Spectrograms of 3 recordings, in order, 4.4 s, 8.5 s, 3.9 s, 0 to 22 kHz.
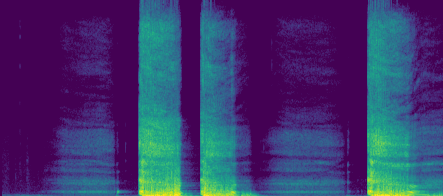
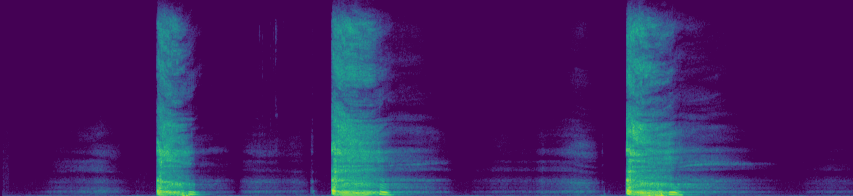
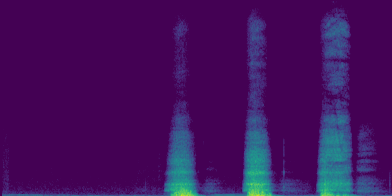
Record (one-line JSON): {"cough_length": "4.4 s", "cough_amplitude": 32768, "cough_signal_mean_std_ratio": 0.46, "three_cough_length": "8.5 s", "three_cough_amplitude": 29169, "three_cough_signal_mean_std_ratio": 0.33, "exhalation_length": "3.9 s", "exhalation_amplitude": 16088, "exhalation_signal_mean_std_ratio": 0.31, "survey_phase": "beta (2021-08-13 to 2022-03-07)", "age": "18-44", "gender": "Female", "wearing_mask": "No", "symptom_cough_any": true, "symptom_runny_or_blocked_nose": true, "symptom_shortness_of_breath": true, "symptom_sore_throat": true, "symptom_fatigue": true, "symptom_fever_high_temperature": true, "symptom_headache": true, "symptom_change_to_sense_of_smell_or_taste": true, "symptom_loss_of_taste": true, "symptom_other": true, "symptom_onset": "2 days", "smoker_status": "Never smoked", "respiratory_condition_asthma": false, "respiratory_condition_other": false, "recruitment_source": "Test and Trace", "submission_delay": "1 day", "covid_test_result": "Positive", "covid_test_method": "RT-qPCR", "covid_ct_value": 14.4, "covid_ct_gene": "ORF1ab gene", "covid_ct_mean": 14.6, "covid_viral_load": "16000000 copies/ml", "covid_viral_load_category": "High viral load (>1M copies/ml)"}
